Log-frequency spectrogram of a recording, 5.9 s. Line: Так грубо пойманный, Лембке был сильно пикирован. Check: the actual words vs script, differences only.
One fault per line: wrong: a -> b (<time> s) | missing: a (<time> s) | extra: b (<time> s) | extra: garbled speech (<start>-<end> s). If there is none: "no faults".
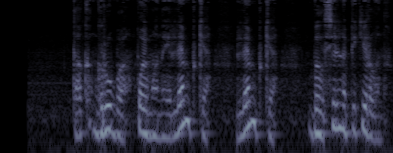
extra: Лембке (3.5 s)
